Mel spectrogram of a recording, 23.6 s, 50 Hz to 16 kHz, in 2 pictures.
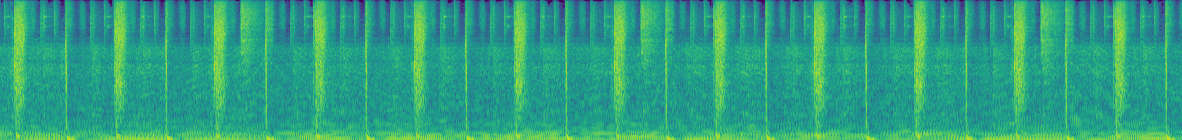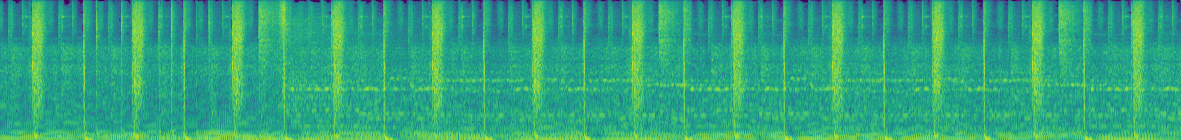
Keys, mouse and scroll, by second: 1.3 click, 4.8 click, 6.0 shift+p, 6.4 o, 10.1 Caps_Lock, 10.5-15.9 typing, 16.8 Caps_Lock, 18.7 click, 21.6 Caps_Lock, 21.9-23.6 typing.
